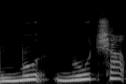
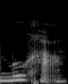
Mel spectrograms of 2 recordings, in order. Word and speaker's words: Mucha: this is an artist either Mucha or muha you hear them both depending on where you live in the world you'll hear those both pronunciations and of course I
